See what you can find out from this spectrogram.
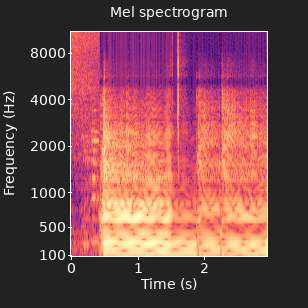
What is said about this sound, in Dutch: Ik zal sowieso even laten horen, want volgens mij staat die nou behoorlijk op die middenkanaal in die amp. Dan kan je ook horen wat dat doet.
